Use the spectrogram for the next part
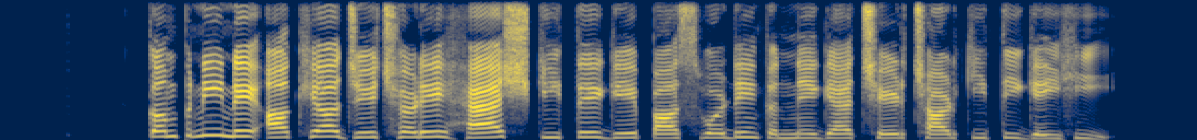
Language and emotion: Dogri, neutral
